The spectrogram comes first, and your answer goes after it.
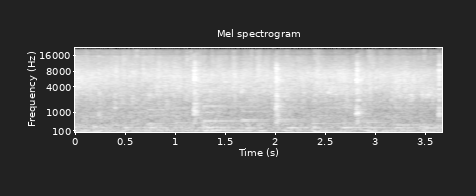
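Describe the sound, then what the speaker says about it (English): Pork lechon warming in a hot pan gives a steady, close sizzle and hiss, broken by a few sharp clicks and scrapes as it is stirred or moved. "And then we just want to sort of warm up the other side of the lechon."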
